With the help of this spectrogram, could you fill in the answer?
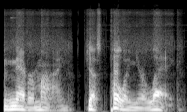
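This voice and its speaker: A man's voice: deep voice, measured pace, warm tone, slightly rough, dry recording. An actor playing a folksy, easygoing male newsroom colleague who likes to tease, in an adventure game. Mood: teasing. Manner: easygoing, joking. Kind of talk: scripted adventure game acting.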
